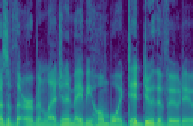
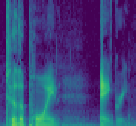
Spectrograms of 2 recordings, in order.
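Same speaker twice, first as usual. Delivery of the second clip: usual speaking voice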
